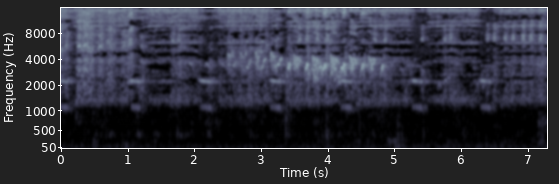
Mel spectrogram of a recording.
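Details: Sooty-headed bulbuls in a lure-bird fighting session: dense, overlapping high chirps and twittering phrases, with a brighter burst of rapid repeated notes midway. Several birds appear to be calling at once over faint background noise.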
